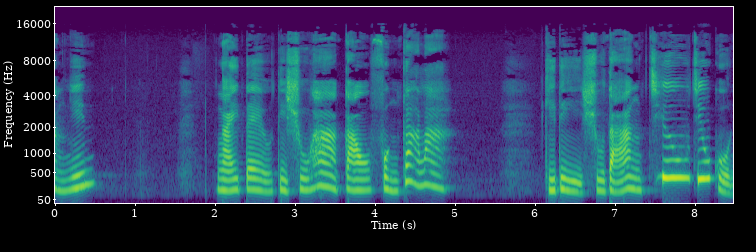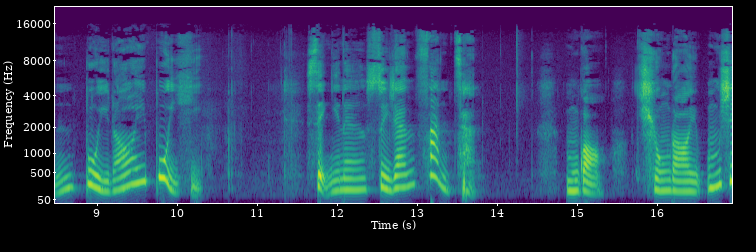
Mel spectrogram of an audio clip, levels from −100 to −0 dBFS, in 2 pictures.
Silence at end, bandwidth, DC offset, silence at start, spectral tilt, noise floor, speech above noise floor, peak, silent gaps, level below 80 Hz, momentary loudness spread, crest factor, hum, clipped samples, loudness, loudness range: 0 s; 14.5 kHz; under 0.1%; 0 s; -4 dB/octave; -67 dBFS; 47 dB; -2 dBFS; none; -74 dBFS; 12 LU; 20 dB; none; under 0.1%; -20 LUFS; 5 LU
